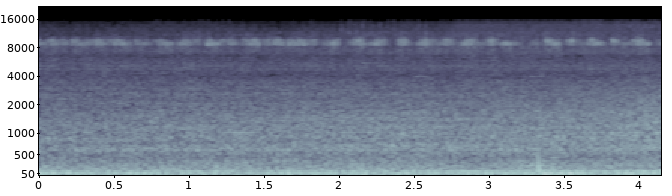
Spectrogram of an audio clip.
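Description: Insects, likely crickets, chirping in a steady, evenly pulsing high trill, over a constant low rumble.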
